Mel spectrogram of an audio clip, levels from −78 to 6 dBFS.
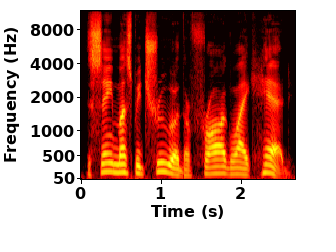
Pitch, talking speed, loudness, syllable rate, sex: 140 Hz, 200 wpm, -19 LUFS, 4.5 syllables/s, male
